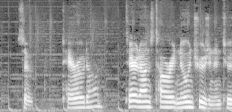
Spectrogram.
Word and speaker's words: Pterodon: I'm wondering if like a pterodactyl if the P is silent. So, pterodon?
